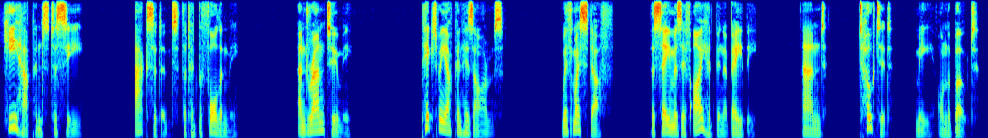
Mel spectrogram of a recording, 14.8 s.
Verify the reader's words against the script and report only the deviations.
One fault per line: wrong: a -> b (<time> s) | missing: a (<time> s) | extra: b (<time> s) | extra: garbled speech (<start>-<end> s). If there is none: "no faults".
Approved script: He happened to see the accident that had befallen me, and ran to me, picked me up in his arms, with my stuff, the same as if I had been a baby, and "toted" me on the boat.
missing: the (1.2 s)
